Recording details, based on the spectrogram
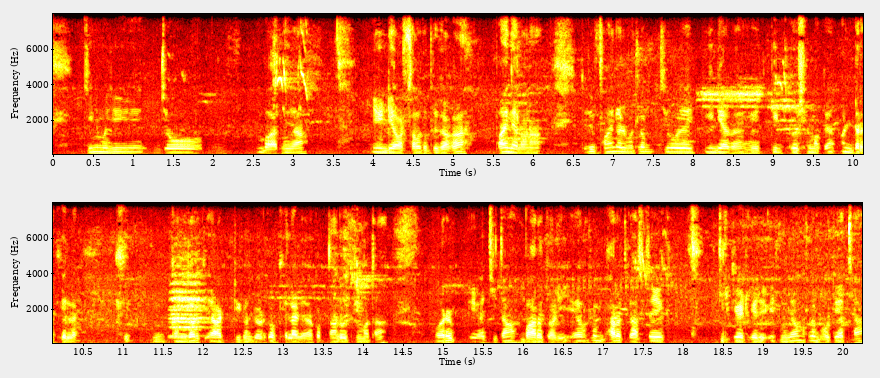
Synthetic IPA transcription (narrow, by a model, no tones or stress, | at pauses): d͡ʒɪnmʊd͡ʒʱed͡ʒoː | baːt̪mẽd͡ʒa | ɪ̃ɳɖijaɔːɾsaːʊt̪ʰəpɾikaka | pʰaːɪnəlɦoːnat̪et̪ipʰaːɪnəlmɐt̪ləbd͡ʒoːɪɳɖijakaʈiɖoːʃənmakẽʔɐ̃ɳɖəɾkʰeːlkʰ | kəɳɖəɾkaːʈʈikə̃ɳʈoːɖkakʰeːlad͡ʒaːakɐp̚t̪ãːnɖoːʃənmãt̪ã | ɔːɾ | eəʃʰit̪ãbʱaːɾət̪ʋaːliemɐt̪ləbːʱaːɾət̪keɦaːst̪eeːk | kɾɪkeːʈkeoʔɪt̪ʰmẽd͡ʒamɐt̪ləbːʱɔːt̪iɐtːʃʰa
